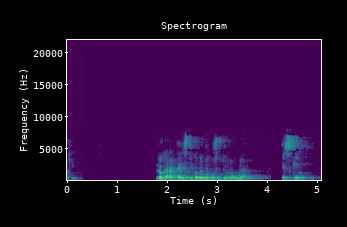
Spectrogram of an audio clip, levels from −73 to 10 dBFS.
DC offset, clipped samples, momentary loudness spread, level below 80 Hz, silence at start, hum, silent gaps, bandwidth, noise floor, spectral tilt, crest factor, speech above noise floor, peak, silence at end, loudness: under 0.1%; under 0.1%; 13 LU; -70 dBFS; 0.1 s; none; 0.38-1.75 s, 4.10-4.27 s; 7.4 kHz; under -90 dBFS; -4.5 dB/octave; 18 dB; over 73 dB; 0 dBFS; 0.15 s; -17 LUFS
